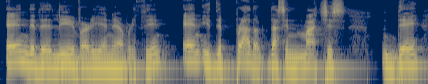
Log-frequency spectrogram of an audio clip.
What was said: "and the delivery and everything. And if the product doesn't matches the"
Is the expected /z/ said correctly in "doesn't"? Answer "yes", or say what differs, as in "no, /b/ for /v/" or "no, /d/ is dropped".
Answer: no, /s/ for /z/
